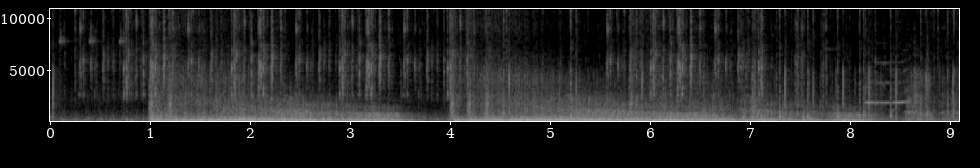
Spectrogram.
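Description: A lock pick scrapes and clicks inside a lock.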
